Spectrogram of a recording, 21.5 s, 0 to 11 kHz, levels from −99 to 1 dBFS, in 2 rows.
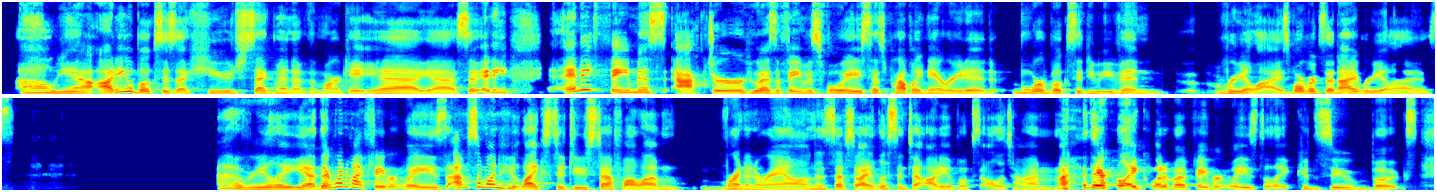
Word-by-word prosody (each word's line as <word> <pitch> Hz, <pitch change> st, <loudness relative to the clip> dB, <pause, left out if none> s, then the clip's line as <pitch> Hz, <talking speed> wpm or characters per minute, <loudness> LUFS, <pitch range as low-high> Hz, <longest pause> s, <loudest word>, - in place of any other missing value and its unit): Oh, 240 Hz, +1 st, -1 dB
yeah, 200 Hz, -1 st, +1 dB
audiobooks 245 Hz, -, +3 dB
is 195 Hz, -3 st, -2 dB
a 170 Hz, -, 0 dB
huge 215 Hz, +5 st, -7 dB
segment 190 Hz, -4 st, -2 dB
of 165 Hz, -, -9 dB
the 165 Hz, -, -13 dB
market, 165 Hz, 0 st, -4 dB
yeah, 170 Hz, 0 st, +1 dB
yeah. 170 Hz, 0 st, -2 dB
So 170 Hz, -, 0 dB
any 280 Hz, +1 st, +2 dB, 0.4 s
any -, -, +6 dB
famous 260 Hz, -1 st, +3 dB
actor 230 Hz, +7 st, +4 dB
who 225 Hz, -1 st, -2 dB
has 195 Hz, 0 st, +2 dB
a 195 Hz, -, -4 dB
famous 190 Hz, -1 st, -1 dB
voice 190 Hz, +3 st, 0 dB
has 195 Hz, -2 st, -3 dB
probably 190 Hz, -3 st, +2 dB
narrated 175 Hz, -1 st, -3 dB
more 195 Hz, 0 st, -1 dB
books 185 Hz, -1 st, -2 dB
than 185 Hz, -, -5 dB
you 175 Hz, 0 st, -7 dB
even 165 Hz, +1 st, -6 dB, 0.2 s
r 205 Hz, -1 st, -15 dB
realize, 185 Hz, -3 st, -2 dB
more 240 Hz, -, +3 dB
books 220 Hz, -2 st, 0 dB
than 200 Hz, -2 st, 0 dB
I 205 Hz, +2 st, +6 dB
realize. 180 Hz, -2 st, -6 dB, 1.6 s
Oh, 285 Hz, -3 st, -3 dB
really? 205 Hz, +1 st, -1 dB
Yeah, 195 Hz, -1 st, +3 dB
they're 255 Hz, -, +3 dB
one 455 Hz, -, +2 dB
of 425 Hz, -, -6 dB
my 370 Hz, -, +4 dB
favorite 235 Hz, -5 st, -1 dB
ways. 200 Hz, -1 st, -1 dB
I'm -, -, +4 dB
someone 390 Hz, -5 st, +1 dB
who 270 Hz, -4 st, -3 dB
likes 215 Hz, -1 st, +3 dB
to 200 Hz, -, -4 dB
do 185 Hz, 0 st, -5 dB
stuff 195 Hz, +1 st, 0 dB
while 180 Hz, -1 st, +1 dB
I'm 165 Hz, +4 st, -3 dB, 0.3 s
running 185 Hz, -2 st, -2 dB
around 170 Hz, +2 st, -3 dB
and 185 Hz, -, -6 dB
stuff, 205 Hz, +2 st, -1 dB
so 205 Hz, -, -2 dB
I 170 Hz, 0 st, +3 dB
listen 195 Hz, +2 st, -3 dB
to 170 Hz, -, -1 dB
audiobooks 170 Hz, 0 st, -5 dB
all -, -, -6 dB
the 170 Hz, -, -7 dB
time. 175 Hz, +1 st, -8 dB, 0.3 s
They're 295 Hz, -2 st, +11 dB
like 250 Hz, -3 st, +5 dB
one 240 Hz, -1 st, +1 dB
of 230 Hz, -, -5 dB
my 225 Hz, 0 st, +2 dB
favorite 210 Hz, -2 st, -3 dB
ways 195 Hz, 0 st, -5 dB
to, -, -, -10 dB
like, -, -, -9 dB
consume 190 Hz, -3 st, -6 dB
books. 185 Hz, 0 st, -5 dB
190 Hz, 220 wpm, -23 LUFS, 175-220 Hz, 1.6 s, They're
